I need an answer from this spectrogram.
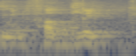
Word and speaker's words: من فضلك: But since this is the end of sentence, always the last letter comes مسكون. So we say كم الساعة من فضلك؟ من فضلك. Even if it's written من فضلك, we pronounce it من فضلك since this is the end of the sentence.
